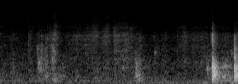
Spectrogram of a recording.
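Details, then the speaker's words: Universal M25 inboard diesel in a Catalina 30 sailboat, hard to start: a couple of sharp clicks at the starter button, engine won't turn over; multimeter voltage checks showed a faulty solenoid, which was replaced and the engine then fired up. "in our case when we tried to start the engine we could hear a click when we pushed the starter button but the engine wouldn't turn over"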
